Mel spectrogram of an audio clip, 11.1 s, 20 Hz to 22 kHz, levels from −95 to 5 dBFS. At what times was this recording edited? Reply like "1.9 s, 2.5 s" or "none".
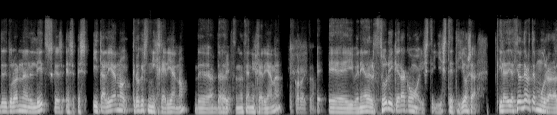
none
